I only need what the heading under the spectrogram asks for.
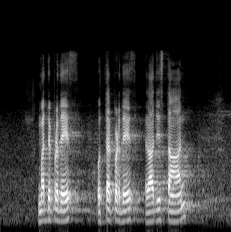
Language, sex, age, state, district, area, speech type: Hindi, male, 45-60, Madhya Pradesh, Hoshangabad, urban, spontaneous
